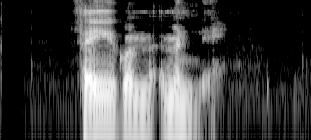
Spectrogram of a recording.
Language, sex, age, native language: Icelandic, male, 40-49, Icelandic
